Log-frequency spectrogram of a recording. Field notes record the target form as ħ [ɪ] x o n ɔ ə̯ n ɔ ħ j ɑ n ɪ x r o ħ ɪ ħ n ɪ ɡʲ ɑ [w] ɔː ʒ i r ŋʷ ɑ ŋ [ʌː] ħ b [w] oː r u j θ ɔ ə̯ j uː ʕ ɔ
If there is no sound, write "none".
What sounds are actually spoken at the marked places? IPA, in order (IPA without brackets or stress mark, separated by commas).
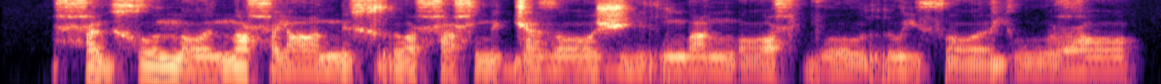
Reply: ɨ, ð, ɔː, w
